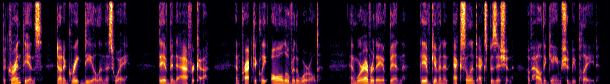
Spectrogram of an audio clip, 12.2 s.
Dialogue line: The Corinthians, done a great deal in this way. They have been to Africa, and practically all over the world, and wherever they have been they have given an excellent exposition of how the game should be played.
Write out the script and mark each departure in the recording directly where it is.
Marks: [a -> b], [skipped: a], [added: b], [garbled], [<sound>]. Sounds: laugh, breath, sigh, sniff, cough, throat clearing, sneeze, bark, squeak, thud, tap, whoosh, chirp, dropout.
The Corinthians, done a great deal in this way. They have been to Africa, and practically [dropout] all over the world, and wherever they have been they have given an excellent exposition of how the game should be played.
